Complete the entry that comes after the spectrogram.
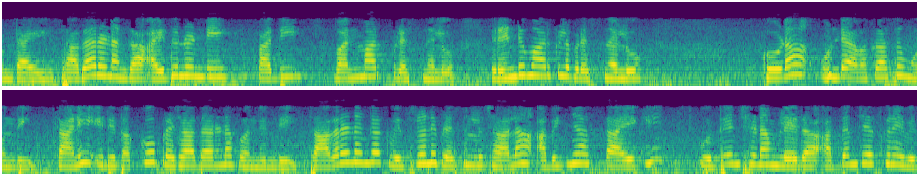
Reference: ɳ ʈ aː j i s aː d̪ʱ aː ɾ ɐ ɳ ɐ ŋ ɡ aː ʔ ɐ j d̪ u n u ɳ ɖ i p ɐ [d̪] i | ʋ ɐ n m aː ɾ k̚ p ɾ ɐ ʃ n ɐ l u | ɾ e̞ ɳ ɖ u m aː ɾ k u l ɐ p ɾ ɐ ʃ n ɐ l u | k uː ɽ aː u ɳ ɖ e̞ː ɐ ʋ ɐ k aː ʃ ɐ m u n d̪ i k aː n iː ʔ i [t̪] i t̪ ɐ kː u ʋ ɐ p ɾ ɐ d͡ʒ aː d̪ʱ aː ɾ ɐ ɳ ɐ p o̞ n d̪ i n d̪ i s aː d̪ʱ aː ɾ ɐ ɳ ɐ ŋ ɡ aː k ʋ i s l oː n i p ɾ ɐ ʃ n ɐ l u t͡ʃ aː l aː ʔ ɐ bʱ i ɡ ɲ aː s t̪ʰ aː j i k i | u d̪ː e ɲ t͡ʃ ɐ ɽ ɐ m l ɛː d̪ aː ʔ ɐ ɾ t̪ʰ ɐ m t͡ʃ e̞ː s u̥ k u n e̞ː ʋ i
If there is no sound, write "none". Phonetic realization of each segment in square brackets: d̪, d̪

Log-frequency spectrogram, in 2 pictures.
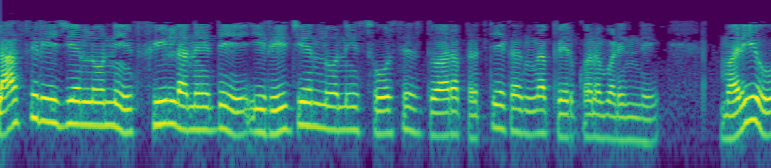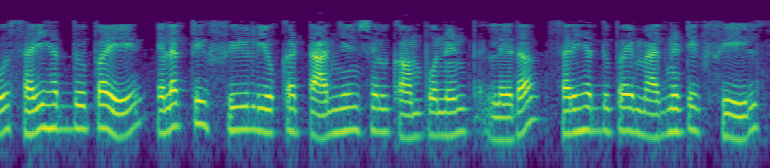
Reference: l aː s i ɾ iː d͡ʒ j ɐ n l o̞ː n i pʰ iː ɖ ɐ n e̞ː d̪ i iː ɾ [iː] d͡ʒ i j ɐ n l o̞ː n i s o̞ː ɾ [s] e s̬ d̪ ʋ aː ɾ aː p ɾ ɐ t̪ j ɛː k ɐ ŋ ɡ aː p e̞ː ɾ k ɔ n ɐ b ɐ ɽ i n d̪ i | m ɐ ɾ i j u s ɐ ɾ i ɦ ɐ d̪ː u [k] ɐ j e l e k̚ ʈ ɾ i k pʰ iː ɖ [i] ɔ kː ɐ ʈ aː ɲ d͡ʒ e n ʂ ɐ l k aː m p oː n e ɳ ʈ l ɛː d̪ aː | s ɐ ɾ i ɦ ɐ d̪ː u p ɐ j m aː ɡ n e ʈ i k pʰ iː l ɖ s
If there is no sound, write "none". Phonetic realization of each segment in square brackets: iː, s, p, j

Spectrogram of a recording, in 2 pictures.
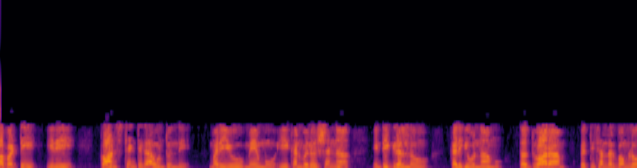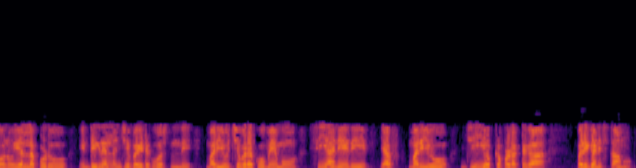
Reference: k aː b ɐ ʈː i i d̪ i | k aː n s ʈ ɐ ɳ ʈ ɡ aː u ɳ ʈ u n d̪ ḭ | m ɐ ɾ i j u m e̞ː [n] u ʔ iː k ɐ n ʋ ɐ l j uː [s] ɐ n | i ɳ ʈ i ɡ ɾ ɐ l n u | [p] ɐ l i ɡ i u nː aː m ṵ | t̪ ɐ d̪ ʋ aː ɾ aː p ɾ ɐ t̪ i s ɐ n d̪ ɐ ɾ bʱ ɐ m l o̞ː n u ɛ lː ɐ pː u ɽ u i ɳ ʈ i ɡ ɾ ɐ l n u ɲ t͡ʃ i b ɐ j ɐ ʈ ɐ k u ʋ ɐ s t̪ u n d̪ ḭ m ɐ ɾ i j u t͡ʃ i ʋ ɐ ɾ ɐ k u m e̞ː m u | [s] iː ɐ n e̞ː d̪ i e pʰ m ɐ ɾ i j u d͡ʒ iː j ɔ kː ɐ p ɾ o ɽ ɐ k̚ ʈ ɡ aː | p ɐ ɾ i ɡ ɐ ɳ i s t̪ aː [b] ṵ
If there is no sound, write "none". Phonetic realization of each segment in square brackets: m, ʂ, k, s, m

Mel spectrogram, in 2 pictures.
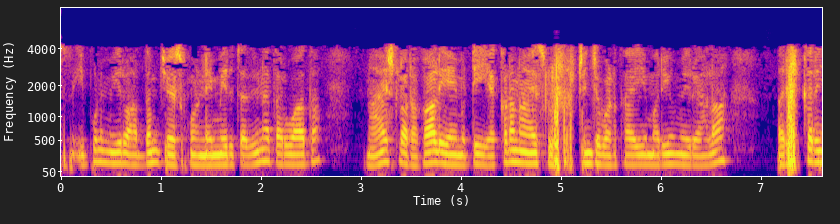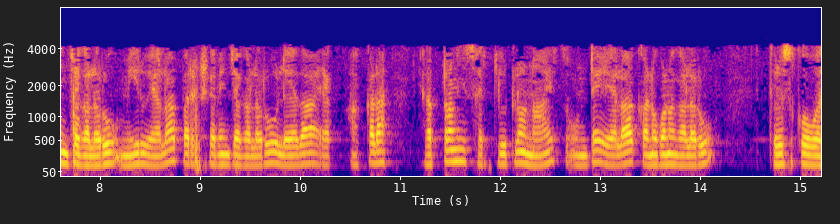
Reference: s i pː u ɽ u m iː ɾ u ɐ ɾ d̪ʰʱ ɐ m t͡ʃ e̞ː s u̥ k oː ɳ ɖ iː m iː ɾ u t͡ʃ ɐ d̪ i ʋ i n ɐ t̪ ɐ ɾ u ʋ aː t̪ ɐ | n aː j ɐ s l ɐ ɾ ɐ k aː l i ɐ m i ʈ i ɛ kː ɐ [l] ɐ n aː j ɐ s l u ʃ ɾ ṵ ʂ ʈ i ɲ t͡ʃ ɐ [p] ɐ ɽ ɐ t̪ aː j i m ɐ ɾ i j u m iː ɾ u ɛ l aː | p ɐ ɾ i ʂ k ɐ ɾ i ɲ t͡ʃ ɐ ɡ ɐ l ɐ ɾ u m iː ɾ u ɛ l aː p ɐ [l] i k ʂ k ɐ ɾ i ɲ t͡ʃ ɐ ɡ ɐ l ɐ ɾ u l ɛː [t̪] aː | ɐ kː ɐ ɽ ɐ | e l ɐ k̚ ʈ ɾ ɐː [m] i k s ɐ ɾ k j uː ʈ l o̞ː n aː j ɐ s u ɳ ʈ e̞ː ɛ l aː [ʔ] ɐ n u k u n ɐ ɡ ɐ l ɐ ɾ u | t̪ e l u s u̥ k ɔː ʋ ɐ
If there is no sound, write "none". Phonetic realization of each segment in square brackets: ɽ, b, ɾ, d̪, n, k

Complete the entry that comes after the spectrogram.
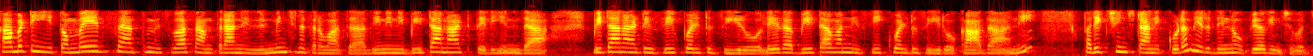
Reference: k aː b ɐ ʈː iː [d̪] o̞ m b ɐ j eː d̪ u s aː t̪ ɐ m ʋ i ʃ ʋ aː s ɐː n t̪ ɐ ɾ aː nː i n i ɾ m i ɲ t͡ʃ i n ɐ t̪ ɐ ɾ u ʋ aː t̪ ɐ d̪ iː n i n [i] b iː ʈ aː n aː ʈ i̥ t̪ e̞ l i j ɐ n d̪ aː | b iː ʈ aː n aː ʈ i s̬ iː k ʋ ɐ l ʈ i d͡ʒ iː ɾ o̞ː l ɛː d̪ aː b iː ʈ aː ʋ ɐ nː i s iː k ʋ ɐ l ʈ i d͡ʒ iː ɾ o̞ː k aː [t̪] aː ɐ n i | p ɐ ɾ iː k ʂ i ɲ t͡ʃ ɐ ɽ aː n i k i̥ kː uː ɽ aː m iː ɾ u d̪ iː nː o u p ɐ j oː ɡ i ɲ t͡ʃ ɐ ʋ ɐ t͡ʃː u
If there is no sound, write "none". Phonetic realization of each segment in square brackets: t̪, i, d̪

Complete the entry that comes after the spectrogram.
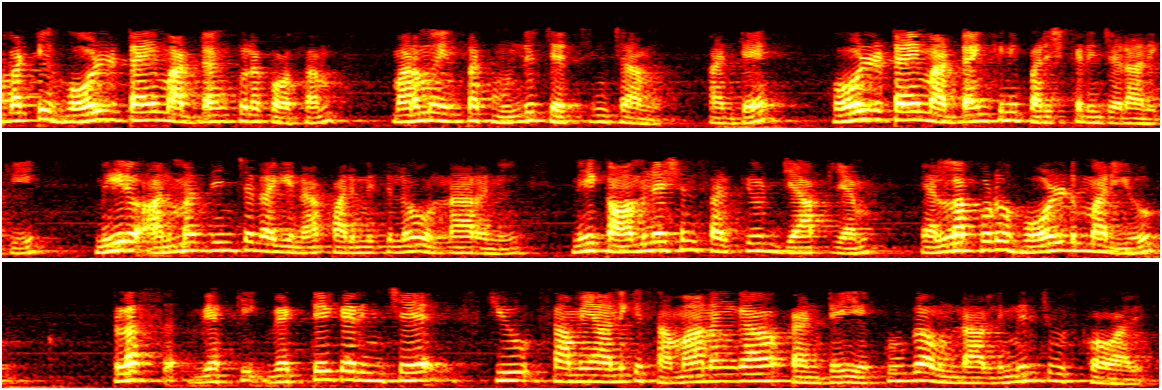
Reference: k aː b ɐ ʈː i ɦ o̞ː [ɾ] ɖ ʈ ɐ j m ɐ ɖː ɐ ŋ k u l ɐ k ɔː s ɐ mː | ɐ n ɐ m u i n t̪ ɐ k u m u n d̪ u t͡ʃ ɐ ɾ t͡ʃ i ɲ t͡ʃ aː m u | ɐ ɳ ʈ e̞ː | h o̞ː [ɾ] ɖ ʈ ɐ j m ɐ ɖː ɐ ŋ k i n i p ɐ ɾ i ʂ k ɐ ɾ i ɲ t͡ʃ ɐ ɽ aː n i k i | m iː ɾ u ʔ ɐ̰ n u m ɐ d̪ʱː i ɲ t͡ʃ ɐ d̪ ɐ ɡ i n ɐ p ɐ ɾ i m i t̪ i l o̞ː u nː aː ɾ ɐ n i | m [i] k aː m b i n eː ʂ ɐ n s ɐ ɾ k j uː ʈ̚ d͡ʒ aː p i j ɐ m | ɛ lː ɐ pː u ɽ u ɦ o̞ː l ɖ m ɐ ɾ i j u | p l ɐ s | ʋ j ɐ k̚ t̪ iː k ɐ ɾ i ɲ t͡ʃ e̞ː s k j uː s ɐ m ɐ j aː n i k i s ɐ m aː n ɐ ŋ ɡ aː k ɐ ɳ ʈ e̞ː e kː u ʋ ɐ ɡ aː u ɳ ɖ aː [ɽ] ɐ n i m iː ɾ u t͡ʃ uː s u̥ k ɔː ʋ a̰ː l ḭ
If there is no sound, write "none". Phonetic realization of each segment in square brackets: l, l, iː, l

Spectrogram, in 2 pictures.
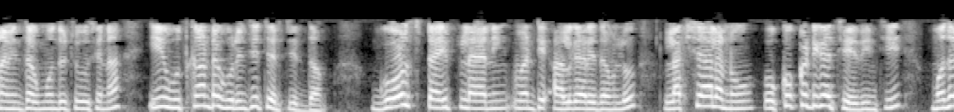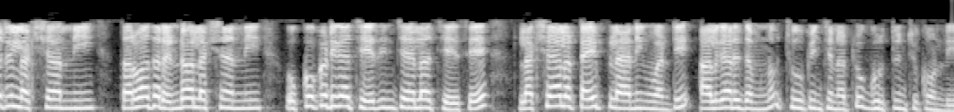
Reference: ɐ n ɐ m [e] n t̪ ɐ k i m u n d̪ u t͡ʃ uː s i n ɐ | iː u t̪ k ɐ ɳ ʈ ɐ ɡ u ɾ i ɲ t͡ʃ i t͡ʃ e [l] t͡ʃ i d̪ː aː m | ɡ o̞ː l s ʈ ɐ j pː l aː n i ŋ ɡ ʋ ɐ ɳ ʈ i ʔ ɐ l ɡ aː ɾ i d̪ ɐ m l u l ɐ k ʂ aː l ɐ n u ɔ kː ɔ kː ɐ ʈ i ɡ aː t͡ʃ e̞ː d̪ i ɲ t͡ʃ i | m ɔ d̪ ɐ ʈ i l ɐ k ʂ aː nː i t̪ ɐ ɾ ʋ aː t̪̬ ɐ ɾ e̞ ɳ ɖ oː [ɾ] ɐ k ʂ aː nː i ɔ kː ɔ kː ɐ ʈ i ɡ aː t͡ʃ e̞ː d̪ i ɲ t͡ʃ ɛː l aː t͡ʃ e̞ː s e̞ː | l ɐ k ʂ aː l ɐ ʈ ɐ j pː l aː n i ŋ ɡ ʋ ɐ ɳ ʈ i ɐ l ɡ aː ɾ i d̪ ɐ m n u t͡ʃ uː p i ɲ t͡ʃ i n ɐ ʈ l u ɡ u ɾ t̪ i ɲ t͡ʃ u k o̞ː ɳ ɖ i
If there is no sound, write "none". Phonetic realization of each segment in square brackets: i, ɾ, l

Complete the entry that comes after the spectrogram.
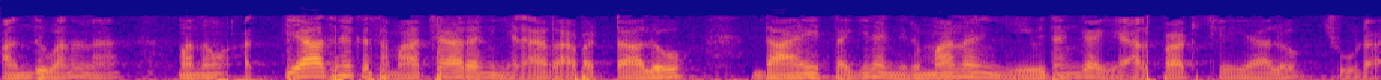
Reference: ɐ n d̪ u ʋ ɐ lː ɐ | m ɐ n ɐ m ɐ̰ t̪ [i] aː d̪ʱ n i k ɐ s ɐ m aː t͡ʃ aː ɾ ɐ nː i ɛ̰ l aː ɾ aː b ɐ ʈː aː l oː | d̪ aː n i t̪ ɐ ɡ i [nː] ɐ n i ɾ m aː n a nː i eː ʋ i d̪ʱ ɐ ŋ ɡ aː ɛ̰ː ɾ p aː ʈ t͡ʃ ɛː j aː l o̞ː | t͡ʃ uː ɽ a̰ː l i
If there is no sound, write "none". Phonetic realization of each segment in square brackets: j, n

